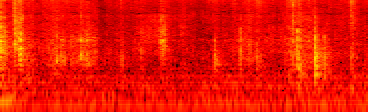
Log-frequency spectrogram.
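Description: Tinsel being pulled by hand off a spiderweb decoration: a few scattered soft crackles and ticks.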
